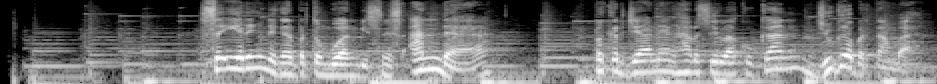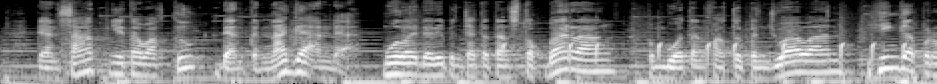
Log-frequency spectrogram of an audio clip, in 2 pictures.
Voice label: Bahasa Indonesia; Software Akunting

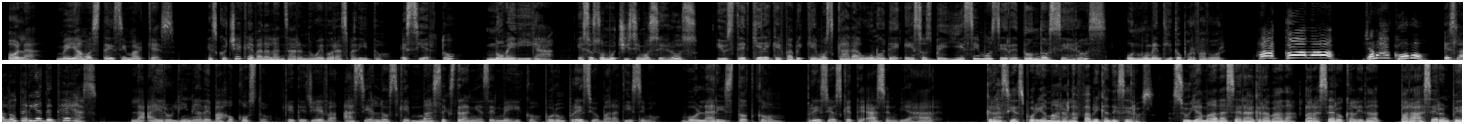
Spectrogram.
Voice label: US English Spanish Samples

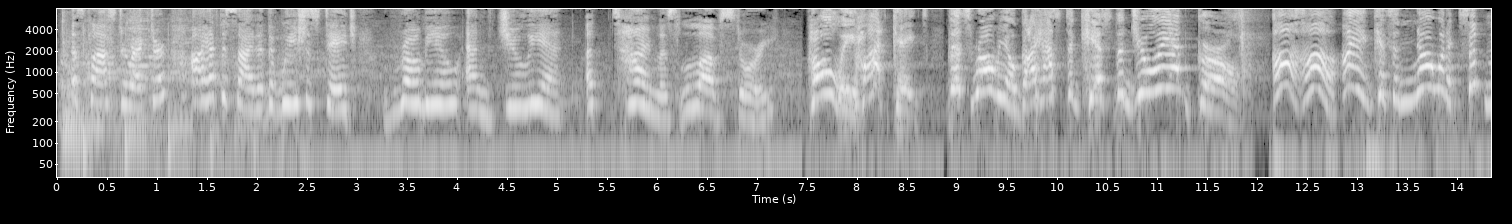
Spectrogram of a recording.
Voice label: Asian English assorted character voices

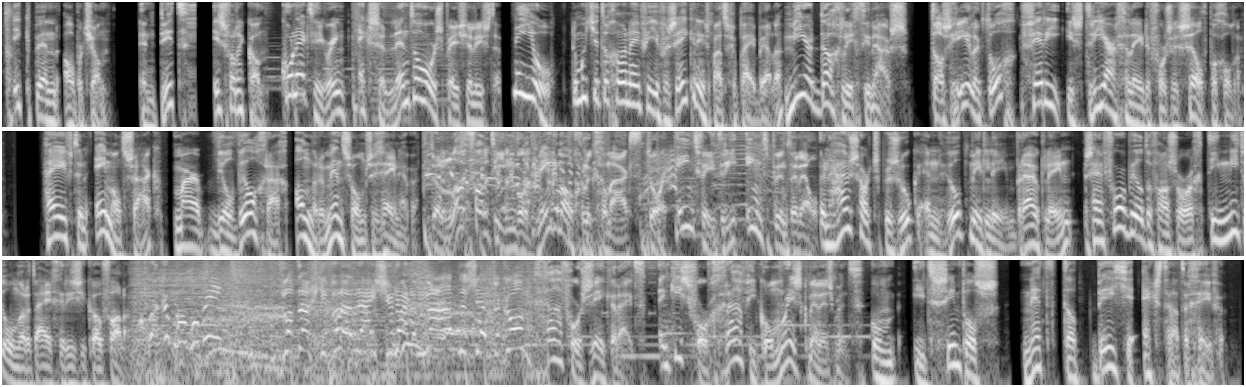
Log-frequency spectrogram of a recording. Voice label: Dutch Male Voice

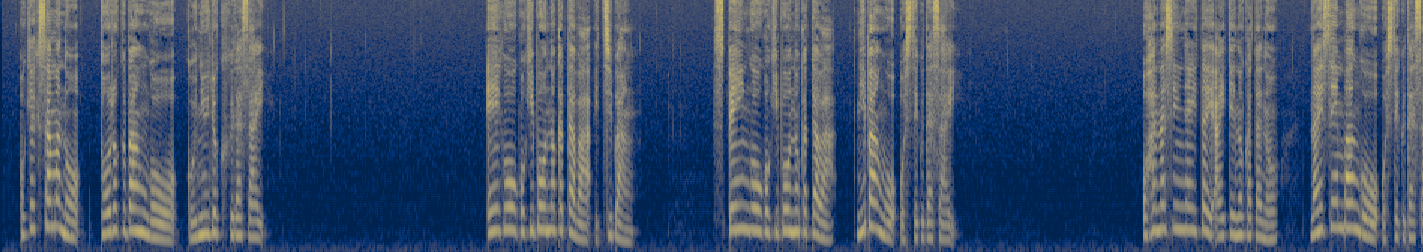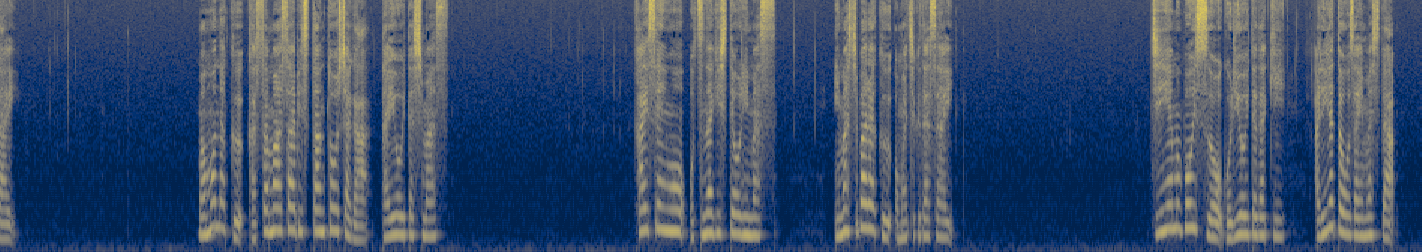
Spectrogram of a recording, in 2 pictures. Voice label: Japanese IVR

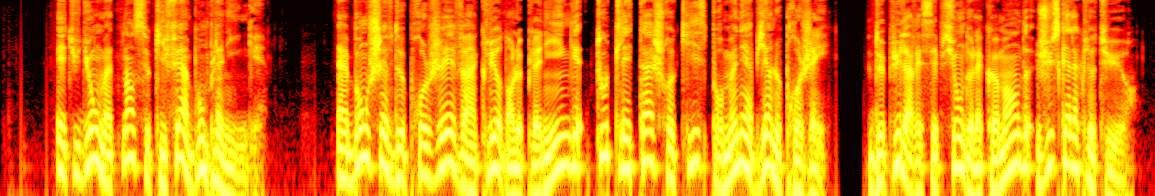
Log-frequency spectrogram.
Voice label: French Male eLearning

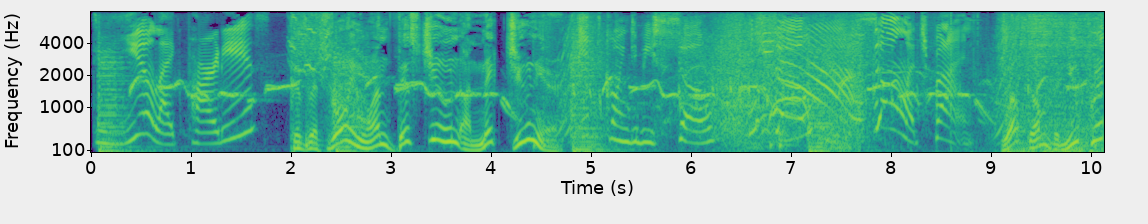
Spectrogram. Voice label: Asian English highlights; NJR

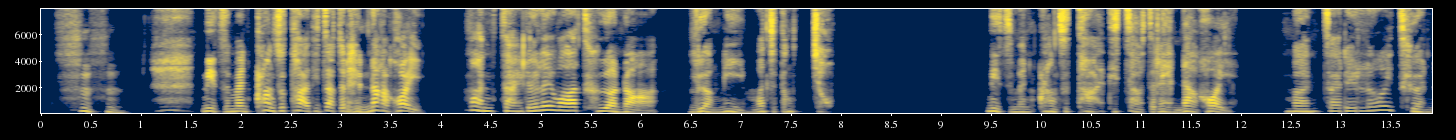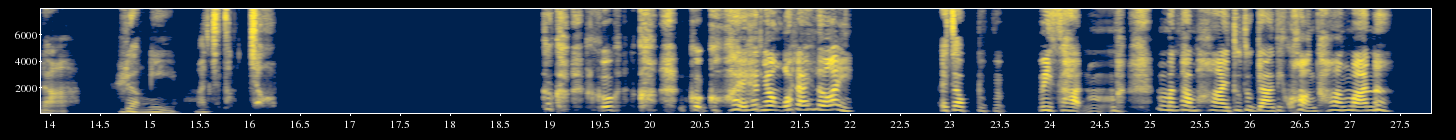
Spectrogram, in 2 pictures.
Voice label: Laos Female

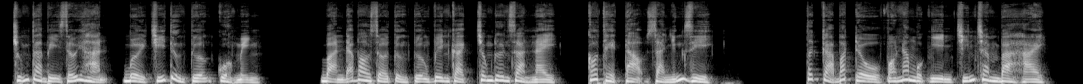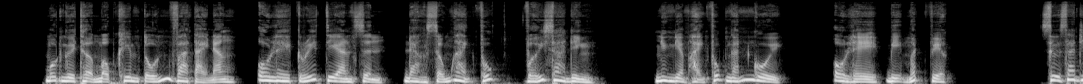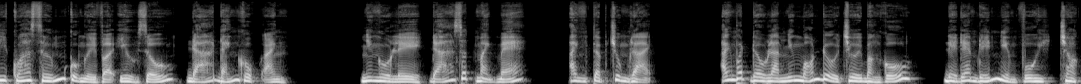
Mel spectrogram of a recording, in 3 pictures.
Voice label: Vietnamese North Male; Lego

